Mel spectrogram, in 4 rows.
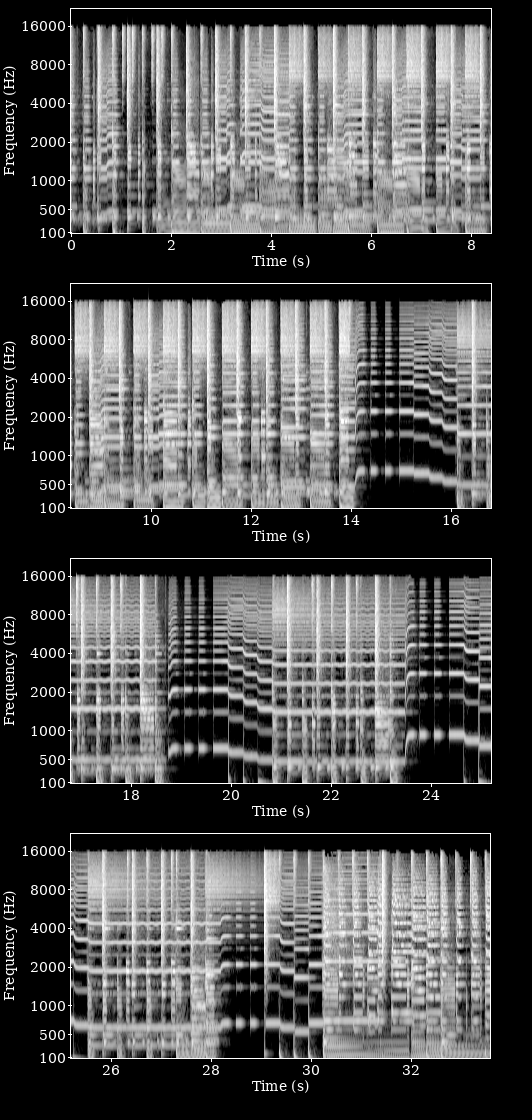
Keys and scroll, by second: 13.5 super+d, 19.3 9, 19.6 Return, 28.3 d.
